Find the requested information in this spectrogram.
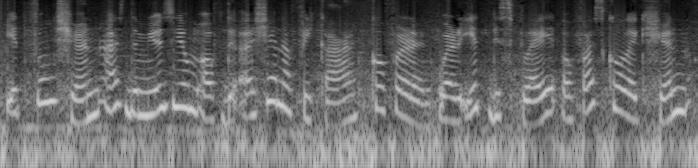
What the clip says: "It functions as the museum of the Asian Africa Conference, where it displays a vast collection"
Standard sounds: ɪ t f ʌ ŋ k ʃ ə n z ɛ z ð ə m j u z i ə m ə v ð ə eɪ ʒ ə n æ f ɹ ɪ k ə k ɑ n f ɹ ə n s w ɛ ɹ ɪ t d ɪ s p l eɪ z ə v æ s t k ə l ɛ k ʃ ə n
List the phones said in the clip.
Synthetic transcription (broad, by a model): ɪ t f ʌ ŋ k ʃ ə n ɛ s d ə m j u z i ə m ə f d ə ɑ ʃ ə n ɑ f ɹ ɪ k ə k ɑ f ɹ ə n w ɛ ɹ ɪ t d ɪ s p l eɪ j ə f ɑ s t k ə l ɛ k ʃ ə n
